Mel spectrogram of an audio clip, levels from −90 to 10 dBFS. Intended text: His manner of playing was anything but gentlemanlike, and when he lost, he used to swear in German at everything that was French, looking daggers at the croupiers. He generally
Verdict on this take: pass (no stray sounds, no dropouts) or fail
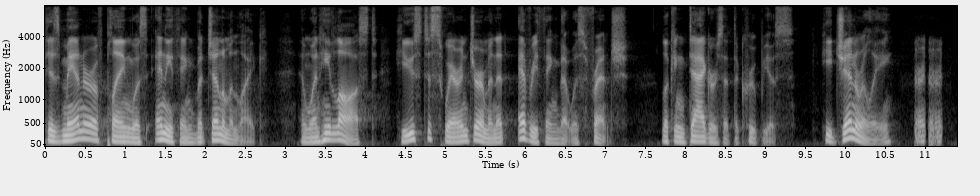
fail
